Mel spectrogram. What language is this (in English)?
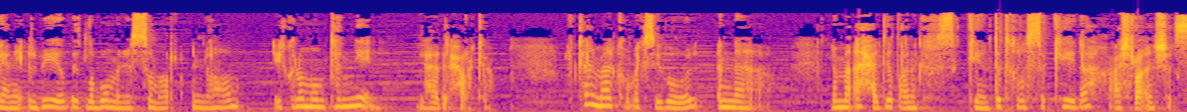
Arabic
